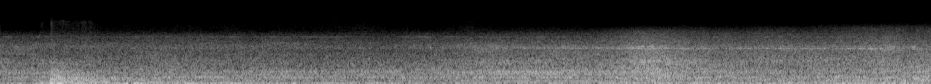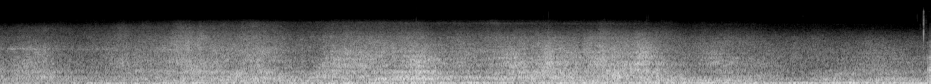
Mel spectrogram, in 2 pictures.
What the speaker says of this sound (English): Oh, JetBlue taking off.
